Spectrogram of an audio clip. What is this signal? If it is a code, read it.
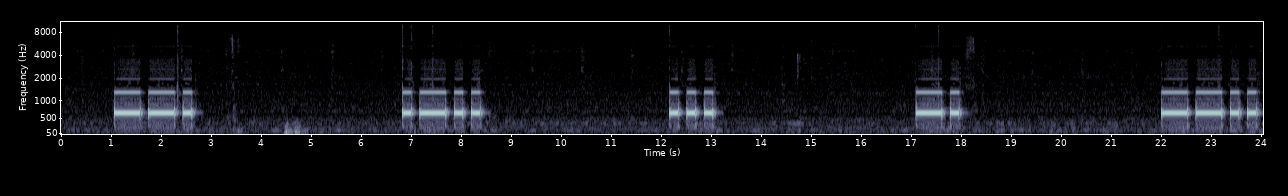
Morse code, heard as a keyed tone, about 7 wpm, 650 Hz. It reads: G L S N Z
